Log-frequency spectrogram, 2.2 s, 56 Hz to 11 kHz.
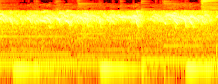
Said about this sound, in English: In her kitchen, she placed 3 large plastic boxes housing new hatchlings of chicks and ducklings. She will lean over the boxes and talk to them with soothing words and chirps. They chirp and peep in response and run to the side where she stands.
